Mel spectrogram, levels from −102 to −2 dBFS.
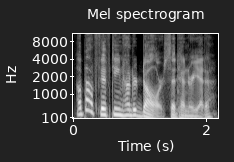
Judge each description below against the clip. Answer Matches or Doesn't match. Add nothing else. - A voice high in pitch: Doesn't match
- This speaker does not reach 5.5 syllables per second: Doesn't match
